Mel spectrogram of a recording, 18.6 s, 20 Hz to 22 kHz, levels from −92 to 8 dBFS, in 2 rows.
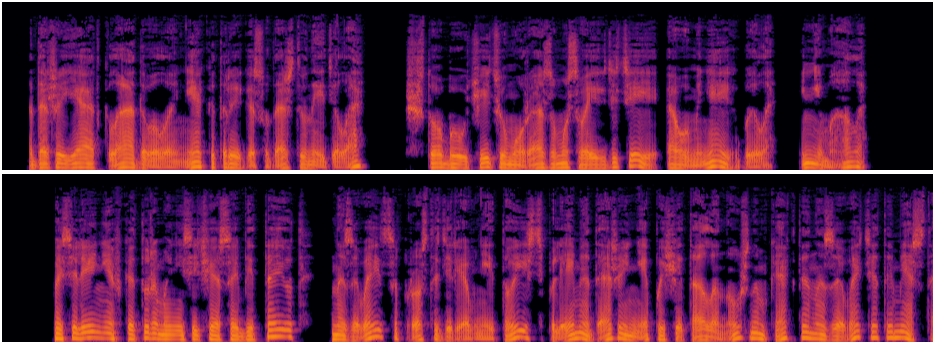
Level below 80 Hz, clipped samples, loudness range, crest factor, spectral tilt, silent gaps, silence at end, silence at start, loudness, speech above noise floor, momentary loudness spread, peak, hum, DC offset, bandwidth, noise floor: -42 dBFS; under 0.1%; 3 LU; 18 dB; -6 dB/octave; none; 0 s; 0.25 s; -23 LUFS; over 68 dB; 4 LU; -4 dBFS; none; under 0.1%; 15.5 kHz; under -90 dBFS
